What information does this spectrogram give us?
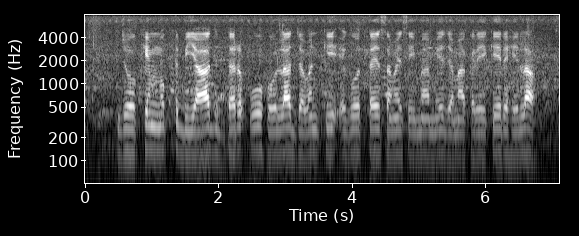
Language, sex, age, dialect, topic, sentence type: Bhojpuri, male, 18-24, Northern, banking, statement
